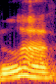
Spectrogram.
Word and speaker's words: love: The vowel sound in the word love is actually short U, as in cut, under, or us.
